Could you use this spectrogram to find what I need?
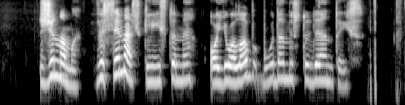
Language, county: Lithuanian, Alytus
